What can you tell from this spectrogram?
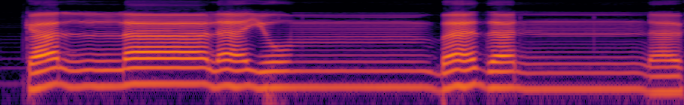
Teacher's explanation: Maka nanti suara nunnya ini bukan lagi layun bada, tapi nunnya diganti dengan mim. Suara n-nya, suara n diganti m, ya, diganti dengan m. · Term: iqlab, iklab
